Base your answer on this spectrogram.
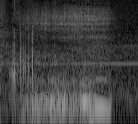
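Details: Sleeping dog giving one rough, rattling snore lasting about a second and a half, with a low growly undertone and airy hiss above; a steady faint electrical hum runs underneath.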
